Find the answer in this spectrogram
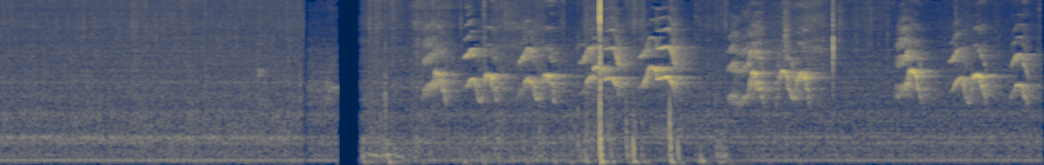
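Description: A steady low hum that cuts off about two and a half seconds in. Then a bird chirps in quick, repeated short notes, with one sharp click about halfway through.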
